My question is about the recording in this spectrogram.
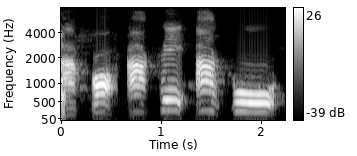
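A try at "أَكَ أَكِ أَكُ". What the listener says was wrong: Tuh, ibu biasa ujungnya tuh, Bu. Jangan dipanjangin. Jangan dipanjang, Bu. Yang ini yang pertama bunyi o. Tuh, ujungnya jangan dipanjangin, karena ini pendek.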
